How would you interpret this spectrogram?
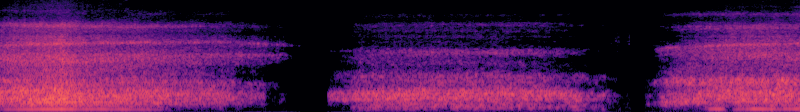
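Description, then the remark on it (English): A person doing yoga breathes slowly through the throat, breaths rasping in and out in two long airy whooshes separated by brief pauses, like a loud constricted whisper with no words, a low hum beneath the first and last. “Make the sound of your breath come from your throat.”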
